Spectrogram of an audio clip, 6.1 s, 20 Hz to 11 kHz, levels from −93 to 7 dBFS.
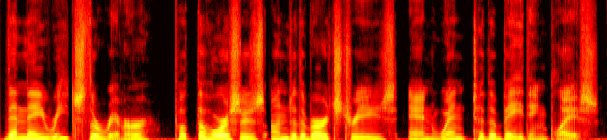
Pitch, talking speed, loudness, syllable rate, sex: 115 Hz, 180 wpm, -19 LUFS, 4.3 syllables/s, male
